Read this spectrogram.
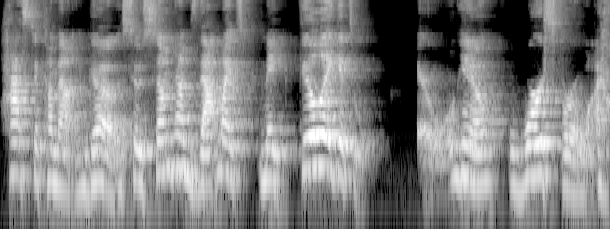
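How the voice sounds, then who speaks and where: A middle-aged woman talks casually and frankly about spiritual growth, swearing freely and circling back to repeat her points. Her voice sits at an ordinary middle pitch. The recording has a roomy, echoing sound. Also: a little slow, fairly bright tone. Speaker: spiritual intuition coach. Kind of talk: casual spiritual talk to camera. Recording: roomy echo.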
